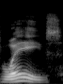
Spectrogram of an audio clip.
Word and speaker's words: WAV: to say it so in our in gremlin we called them wav files and of course their wave files but enough they've cut the e off so but it's funny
